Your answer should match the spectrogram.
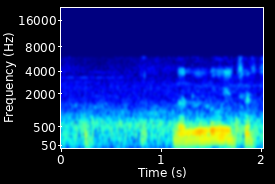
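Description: A man speaking into press-conference microphones, starting about a second in after a short pause with faint background noise.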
